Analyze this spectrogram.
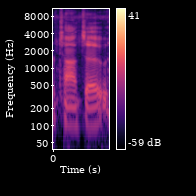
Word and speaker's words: tanto: features a 3.13 inch tanto style blade or tonto depending on your pronunciation a 0.12 inch thick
